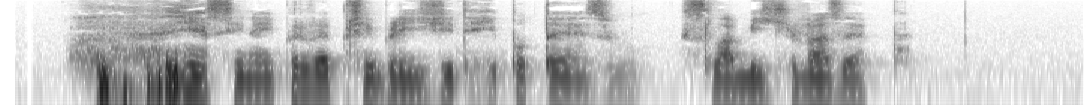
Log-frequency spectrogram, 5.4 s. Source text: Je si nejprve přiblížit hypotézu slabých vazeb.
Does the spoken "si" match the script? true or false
true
